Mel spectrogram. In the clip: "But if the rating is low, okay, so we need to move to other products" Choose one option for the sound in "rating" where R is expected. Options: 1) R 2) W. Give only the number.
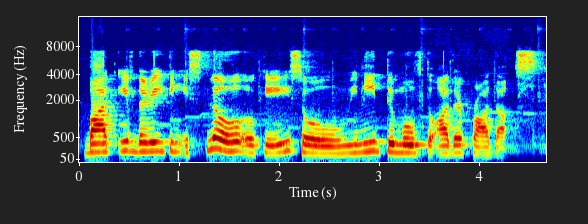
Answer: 1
